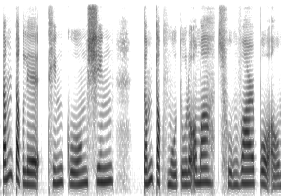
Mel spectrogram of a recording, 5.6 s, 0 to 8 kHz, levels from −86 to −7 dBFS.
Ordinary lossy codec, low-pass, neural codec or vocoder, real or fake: none; 7.2 kHz; codec, 16 kHz, 0.9 kbps, LongCat-Audio-Codec; fake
